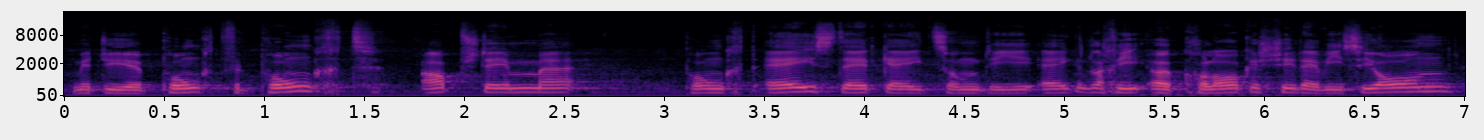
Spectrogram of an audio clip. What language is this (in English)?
Swiss German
